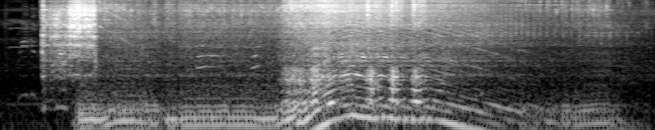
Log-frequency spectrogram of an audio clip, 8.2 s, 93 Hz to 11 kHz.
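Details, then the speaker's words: 1996 Geo Tracker 1.6L after timing belt job, timing set on piston #4, new injector and fuel filter: brief crank, catches, then a smooth clean rising rev that settles back; firing even and healthy; normal start and rev. "that's it see see I told you it cranked up"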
